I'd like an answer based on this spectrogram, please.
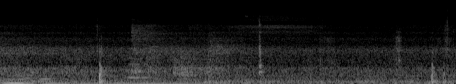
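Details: Audi S4 with the 4.2 V8 (BBK) at a quiet idle, making sharp, uneven metallic taps every second or two from the intake manifold. The tapping is caused by an intake manifold flap.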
